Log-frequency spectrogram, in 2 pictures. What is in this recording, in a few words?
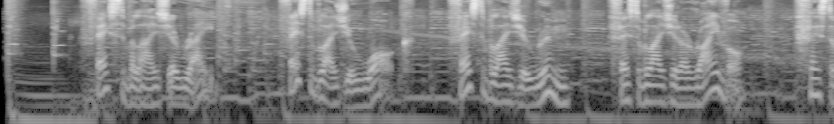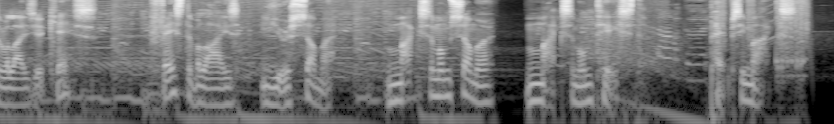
Commercial; Pepsi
